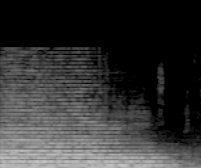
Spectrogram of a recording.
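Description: Brass band holding a long sustained chord that fades out about a second and a half in, leaving a short pause.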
